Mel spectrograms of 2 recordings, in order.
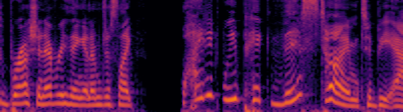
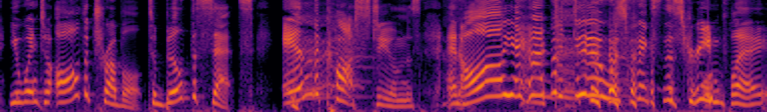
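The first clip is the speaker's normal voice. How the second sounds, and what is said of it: Slightly elevated imitation of her mother. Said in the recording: “your ... mom impression ... my mother sounds exactly like me with less swearing. So my impression of my mother is only just slightly elevated, but still me”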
